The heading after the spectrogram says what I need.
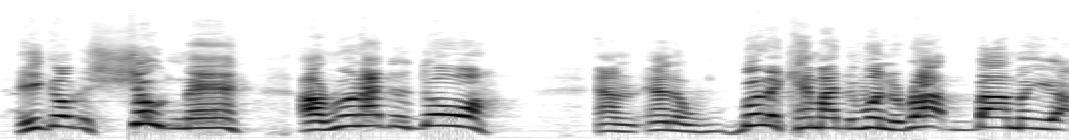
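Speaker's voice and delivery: loud, driving sermon story, building to the shot; fired-up preaching. Acted. Pastor telling his flock about the club shooting, in a loud fired-up preaching voice. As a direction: preach it to the congregation like a revival.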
